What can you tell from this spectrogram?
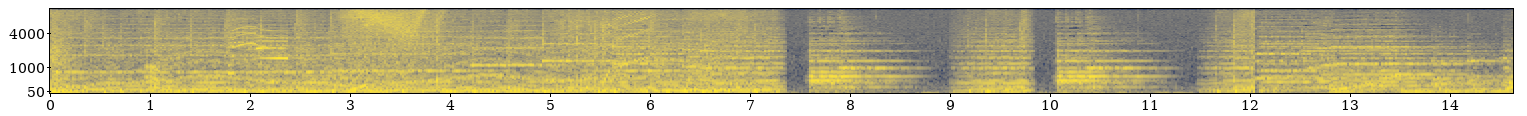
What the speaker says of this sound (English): Oh, it's Meowth for the first time.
